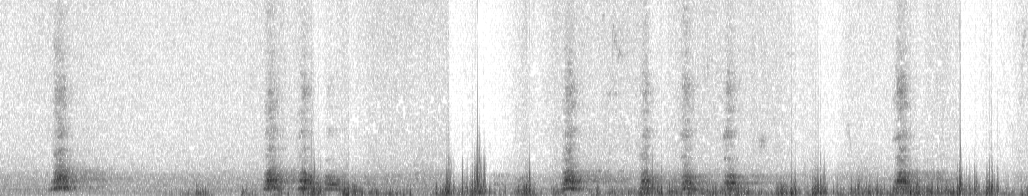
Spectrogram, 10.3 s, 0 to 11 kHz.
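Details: Fenced dog in Raleigh, North Carolina, on 15 February 2012, barking continuously at the dog next door and other dogs within earshot; a steady run of barks roughly every half second, over dense low rumbling background noise.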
